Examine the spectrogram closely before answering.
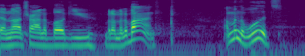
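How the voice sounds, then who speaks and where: Talking fairly quickly, this man speaks in a Southern US accent. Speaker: rural landowner vlogger. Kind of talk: casual vlog narration.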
